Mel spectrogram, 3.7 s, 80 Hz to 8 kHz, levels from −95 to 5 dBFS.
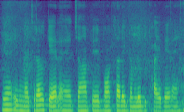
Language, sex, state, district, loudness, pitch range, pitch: Hindi, male, Chhattisgarh, Raipur, -17 LUFS, 120-125 Hz, 125 Hz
